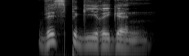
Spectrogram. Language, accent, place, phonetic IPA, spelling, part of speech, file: German, Germany, Berlin, [ˈvɪsbəˌɡiːʁɪɡn̩], wissbegierigen, adjective, De-wissbegierigen.ogg
- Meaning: inflection of wissbegierig: 1. strong genitive masculine/neuter singular 2. weak/mixed genitive/dative all-gender singular 3. strong/weak/mixed accusative masculine singular 4. strong dative plural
